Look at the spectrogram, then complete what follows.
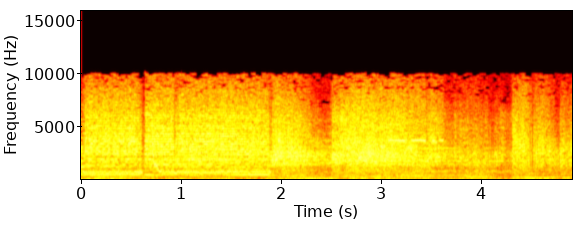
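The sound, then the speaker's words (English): Starship phasers fire point blank as the Enterprise comes under heavy attack from an enemy vessel: a loud, dense blast of noisy energy with a bright tonal whine through the first two seconds, sustained and continuous throughout. “Phasers, fire, point blank.”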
